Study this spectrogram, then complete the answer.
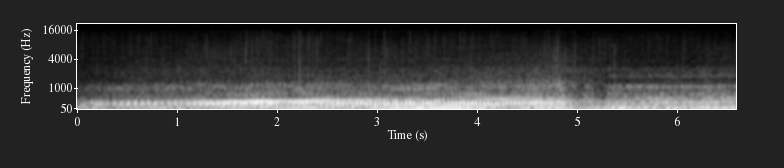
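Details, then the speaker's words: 1964 record demonstration of rear axle whine: a steady mid-pitched howl rising with road speed over the rumble, then dropping off, caused by a worn crown wheel and pinion in the differential, which must be replaced as a pair. "The second is a back axle wine caused by wear on the crown wheel and pinion in the differential."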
